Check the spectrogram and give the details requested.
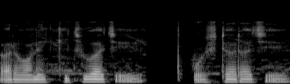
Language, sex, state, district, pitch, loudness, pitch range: Bengali, male, West Bengal, Dakshin Dinajpur, 115 Hz, -27 LUFS, 70-120 Hz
